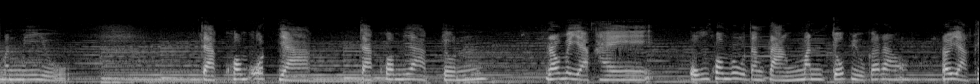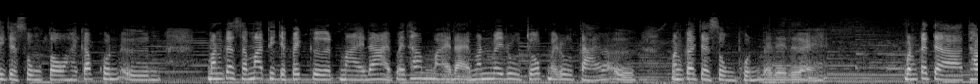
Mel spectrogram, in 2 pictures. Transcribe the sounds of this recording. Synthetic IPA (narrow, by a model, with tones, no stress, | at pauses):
ma˧˥˨nmiː˧˥˨juː˨˩ | t͡ɕaː˨˩kʰːwuː˧˨mʔo˧˦t̪̚jaː˨˩k̚t͡ɕaː˨˩kʰːwuː˧˨mjaː˧˩k̚t͡ɕo˧˦n | ɾa˧wma˧˩jaː˨˩k̚ha˨˩j | ʔo˧˥ŋkʰwu˧˨mɾuː˧˩t̪aː˨˩ŋt̪aː˨˩ŋma˧˥˨nt͡ɕo˧˥p̚juː˨˩ka˧˥ɾa˧˩wɾa˧˩wjaː˨˩k̚t̪ʰiː˧˩t͡ɕa˧˩˨so˨˩ŋt̪ɔː˨˩ɦa˨˩jka˧˥p̚kʰo˧˥˨nʔɯː˨n | ma˧˥˨nkɔː˧˩saː˨˦maː˧t̪ʰːiː˧˩t͡ɕa˧˨pa˨˦jkɤː˨˩t̪̚maː˧˩jdaː˧˩jpa˨jt̪ʰa˧˥˨mːaː˧˩jda̰˧˥˩jma˧˥˨nma˧˩jɾuː˧˩t͡ɕo˧˥p̚ma˥˩jɾuː˧˩t̪aː˨˩jwaː˧ʔɤː˧ | ma˧˥˨nkɔː˧˩t͡ɕa˧˩so˨˩ŋpʰo˨˦npa˧˨jda˧˩jlɯ˧˩əjha˨˩ | ma˧˥˨nkɔː˧˩t͡ɕa˧˩t̪ʰa˧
